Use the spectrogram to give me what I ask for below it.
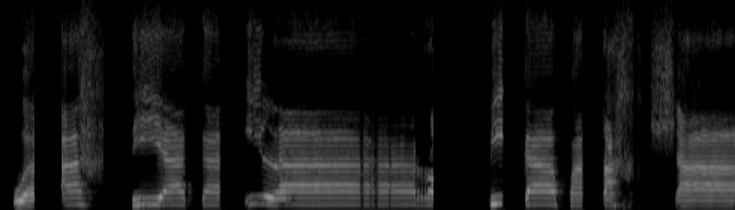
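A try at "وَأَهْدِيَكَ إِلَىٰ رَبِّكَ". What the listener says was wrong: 2 harokat aja, matobi'i, ilanya. Ila ro, ila ro.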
